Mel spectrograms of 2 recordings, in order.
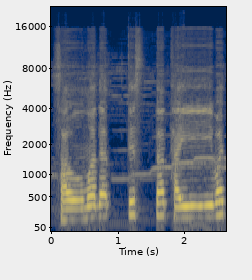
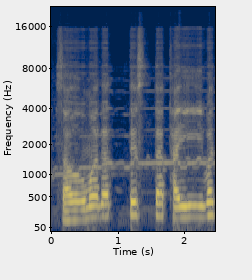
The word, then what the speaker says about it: సౌమదత్తిస్తథైవ: సౌ దీర్ఘాక్షరం, దత్తి తి ద్విత్వాక్షరం కాబట్టి దాని ముందు ఆఘాతం ఉండదు. తీ పైన అంటే 2వ తీ పైన ఆఘాతం తీసుకుంటూ స్థాలోని సా ద్విత్వం చేసుకుంటూ దాని తర్వాత ఉన్నది మహాప్రాణి, పొట్టలో చుక్కుంది కాబట్టి తాత్తాల్లో 2వ థ నొక్కి చెప్పాలి.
